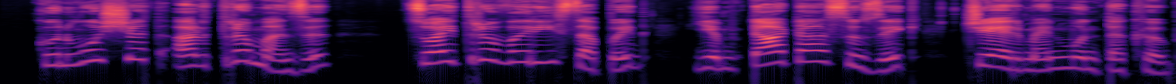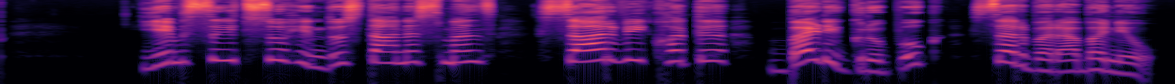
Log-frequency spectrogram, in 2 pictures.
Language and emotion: Kashmiri, neutral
